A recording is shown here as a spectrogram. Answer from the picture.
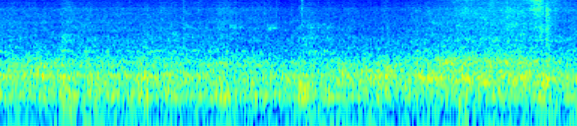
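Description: Elevated light-metro train running along its guideway, heard from inside the car: a steady running rumble with a constant hum. From about six seconds in, a train passing the other way on the adjacent track adds a short rush of hiss.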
